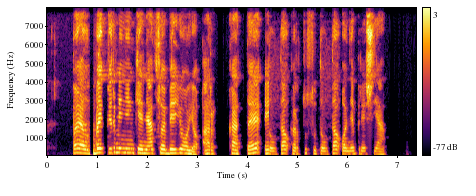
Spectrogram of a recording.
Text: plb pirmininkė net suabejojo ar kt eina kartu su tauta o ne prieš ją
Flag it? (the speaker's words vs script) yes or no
yes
